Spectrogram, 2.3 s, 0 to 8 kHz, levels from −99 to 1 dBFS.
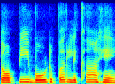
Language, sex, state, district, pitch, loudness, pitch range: Hindi, female, Chhattisgarh, Rajnandgaon, 215 Hz, -16 LUFS, 200-225 Hz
